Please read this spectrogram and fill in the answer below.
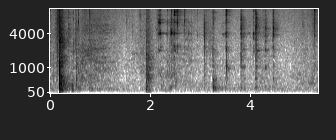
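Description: Metal hand tool clinking and clicking on the steel mounting strap (belly band) and bolt of an ECM blower motor as the strap is loosened: a sharp knock just after the start, then a run of small clicks.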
